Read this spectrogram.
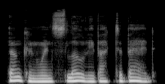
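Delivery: plain reading voice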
